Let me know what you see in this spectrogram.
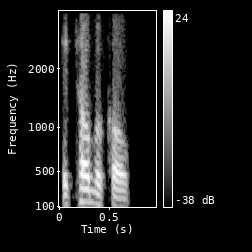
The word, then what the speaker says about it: Etobicoke: I don't know how to pronounce that, but it is E-T-O-E-I-C-E. I could never pronounce that. – B-I-C-O-K-E. E-T-O-B-I-C-O-K-E. Etobicoke.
